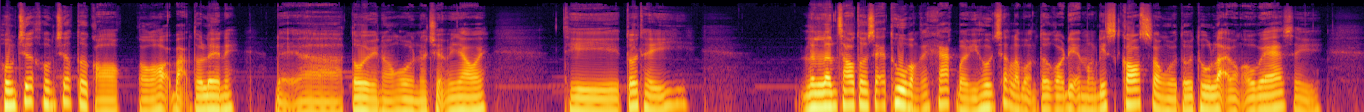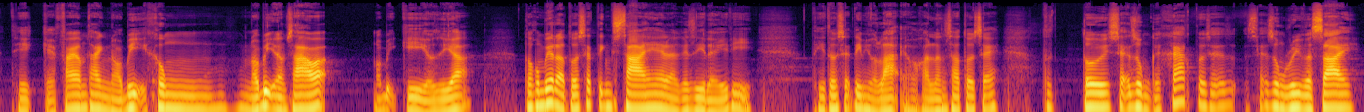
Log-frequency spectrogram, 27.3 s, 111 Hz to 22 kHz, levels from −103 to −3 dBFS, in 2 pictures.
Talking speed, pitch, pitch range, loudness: 235 wpm, 125 Hz, 110-140 Hz, -15 LUFS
